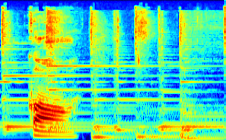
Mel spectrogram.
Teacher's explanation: Take note that the Hmong K is not aspirated. Aspirated means it's breathy. It is not breathy at all.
